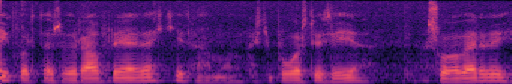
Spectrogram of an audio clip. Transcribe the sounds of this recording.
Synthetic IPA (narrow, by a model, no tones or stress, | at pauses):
ikʰvɔɾt̪θɛsʏɛɾaːwfɾɪaɛðɛhcɪθaːmakʰajnscɪ̥puːast̪vɪθiːa | sɔavɛɾðɪ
